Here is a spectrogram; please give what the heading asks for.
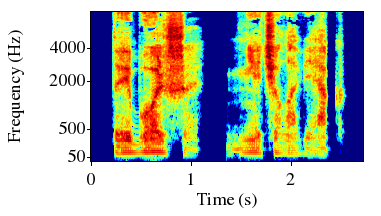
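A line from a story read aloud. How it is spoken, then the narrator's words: Growling voice. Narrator (Russian): начал вожак рычащим голосом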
